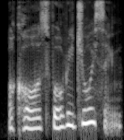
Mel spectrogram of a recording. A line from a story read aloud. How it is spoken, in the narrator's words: he said in a low, contemplative voice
